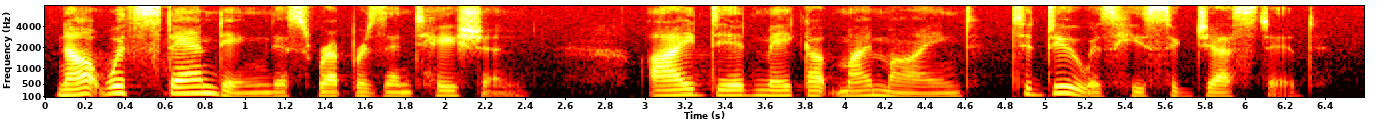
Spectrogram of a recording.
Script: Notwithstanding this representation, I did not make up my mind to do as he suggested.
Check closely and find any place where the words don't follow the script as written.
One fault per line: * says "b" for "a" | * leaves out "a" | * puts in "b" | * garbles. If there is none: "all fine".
* leaves out "not"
